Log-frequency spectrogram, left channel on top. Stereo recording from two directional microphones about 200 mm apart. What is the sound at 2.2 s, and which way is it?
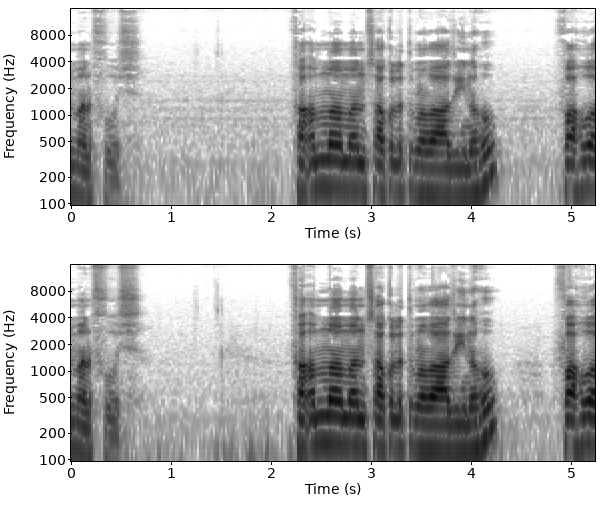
A man's voice, 45° right (ahead or behind).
